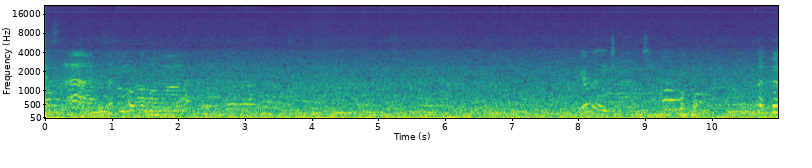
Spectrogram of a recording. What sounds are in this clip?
person or small group talking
